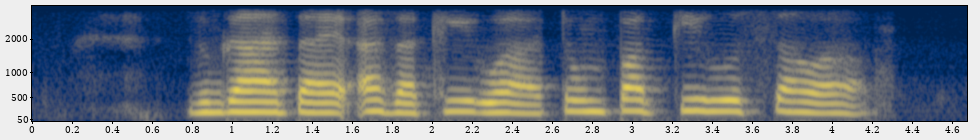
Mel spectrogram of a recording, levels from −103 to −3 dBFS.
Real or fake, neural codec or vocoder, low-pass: fake; codec, 16 kHz, 0.8 kbps, ZipCodec; 3.6 kHz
